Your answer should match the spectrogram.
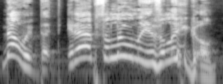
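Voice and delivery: hammed-up outraged correction; mock indignant.

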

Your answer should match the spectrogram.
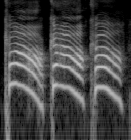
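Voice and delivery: high cawing crow; shrill screeching bird woman. Pretend. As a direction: caw like a crow. Bird caws in the ad.

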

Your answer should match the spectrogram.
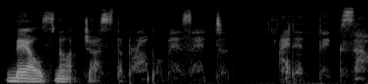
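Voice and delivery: barely audible, knowing undertone; hushed aside. Real, not acted. Advice host quietly answers her own question, hushed aside. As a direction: drop into a near whisper. Mock aside to letter writer.

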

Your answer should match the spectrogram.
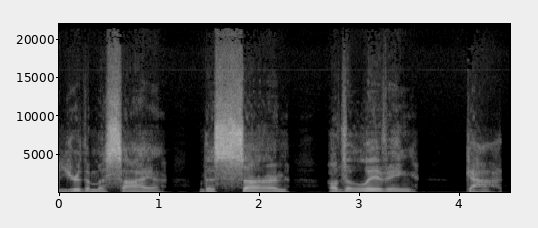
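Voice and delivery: low, slow, weighty confession; solemn declaration. Acted. Simon Peter answers Jesus, low solemn declaration.

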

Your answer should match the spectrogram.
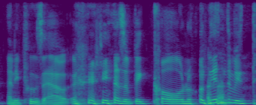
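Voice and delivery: punchline pushed out high and laughing; can barely get it out for laughing. Real, not acted. Telling mate's shower story, laughing at the punchline.

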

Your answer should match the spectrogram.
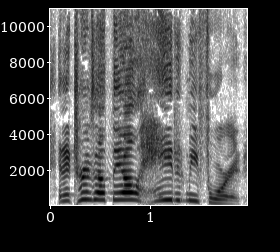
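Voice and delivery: ordinary talk

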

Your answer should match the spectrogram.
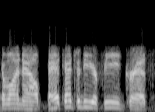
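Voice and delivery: loud, high-pitched scolding; yelling. Real, not acted. Host chiding Chris over his feed, yelling. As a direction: yell it like a bossy reprimand. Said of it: "stop yelling at me".

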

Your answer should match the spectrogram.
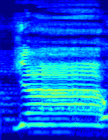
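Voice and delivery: loud, high whoop of excitement; excited yelling. Retold or imitated. Rider yelling in line at Space Mountain, excited whoop. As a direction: let out a big theme-park yell. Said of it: "I start yelling louder".

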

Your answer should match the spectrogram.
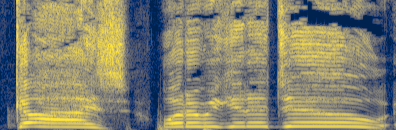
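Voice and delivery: high-pitched worried cry; high, fretful bear voice; panicked bears. Acted.

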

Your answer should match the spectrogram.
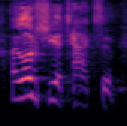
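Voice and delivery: ordinary delivery

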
